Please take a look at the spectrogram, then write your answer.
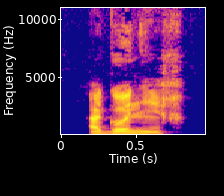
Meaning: to throw (insults at), to spit (profanities at)
- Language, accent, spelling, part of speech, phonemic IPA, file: French, France, agonir, verb, /a.ɡɔ.niʁ/, LL-Q150 (fra)-agonir.wav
